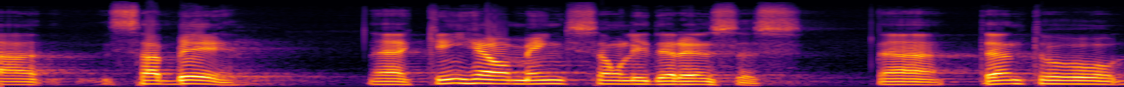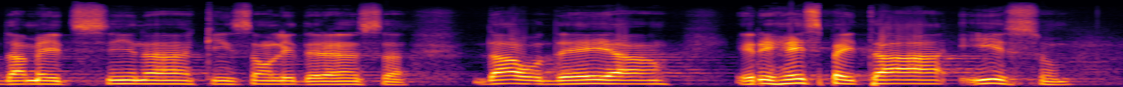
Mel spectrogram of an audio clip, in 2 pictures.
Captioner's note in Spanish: ponente habla en portugués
